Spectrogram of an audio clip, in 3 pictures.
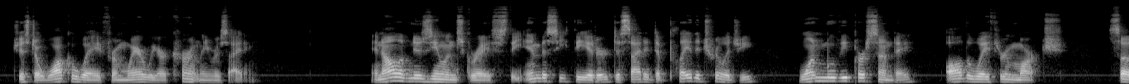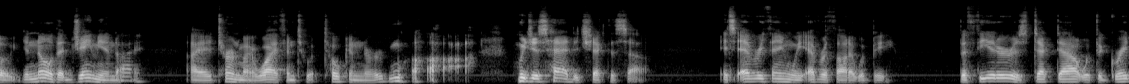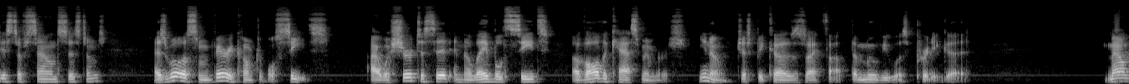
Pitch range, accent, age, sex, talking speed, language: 105-145 Hz, American, 20-39, male, 190 wpm, English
